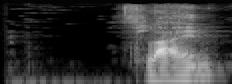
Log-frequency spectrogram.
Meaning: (noun) a layer of hard ice crust on the ground; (adjective) bare or uncovered; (noun) 1. a knot, scab or wound, especially on a cow, horse or sheep 2. an arrow with a barb
- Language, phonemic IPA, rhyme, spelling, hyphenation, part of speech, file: Norwegian Bokmål, /ˈflæɪn/, -æɪn, flein, flein, noun / adjective, Nb-flein.ogg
